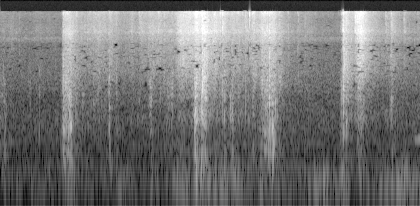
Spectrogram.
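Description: About four brief rasping, scraping strokes, the loudest about two seconds in: an egrek pole sickle cutting through oil palm frond bases during pruning.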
